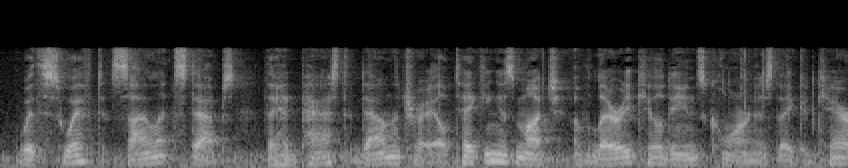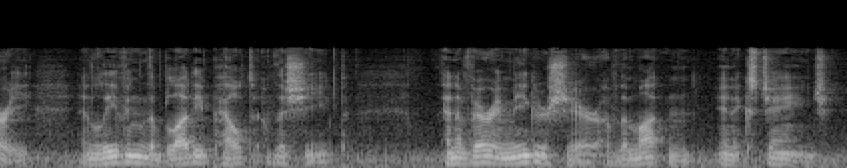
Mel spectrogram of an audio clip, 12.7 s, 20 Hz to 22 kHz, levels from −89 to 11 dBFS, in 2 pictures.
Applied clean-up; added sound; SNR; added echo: none; Fire; 16 dB; none.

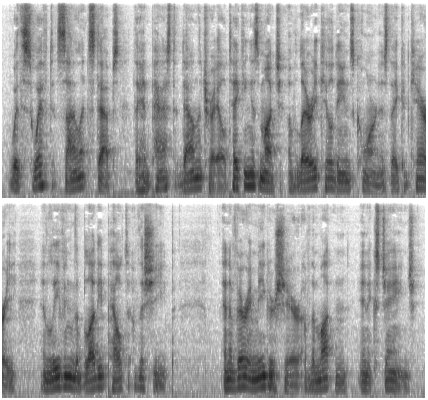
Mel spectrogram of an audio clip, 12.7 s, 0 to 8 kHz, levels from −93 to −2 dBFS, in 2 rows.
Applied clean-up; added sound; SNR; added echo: none; none; none; none.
